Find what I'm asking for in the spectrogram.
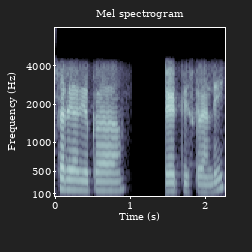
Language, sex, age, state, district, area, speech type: Telugu, male, 18-30, Telangana, Sangareddy, urban, conversation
